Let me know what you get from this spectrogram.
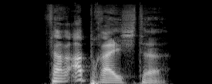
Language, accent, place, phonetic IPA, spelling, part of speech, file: German, Germany, Berlin, [fɛɐ̯ˈʔapˌʁaɪ̯çtə], verabreichte, adjective / verb, De-verabreichte.ogg
- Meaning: inflection of verabreicht: 1. strong/mixed nominative/accusative feminine singular 2. strong nominative/accusative plural 3. weak nominative all-gender singular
